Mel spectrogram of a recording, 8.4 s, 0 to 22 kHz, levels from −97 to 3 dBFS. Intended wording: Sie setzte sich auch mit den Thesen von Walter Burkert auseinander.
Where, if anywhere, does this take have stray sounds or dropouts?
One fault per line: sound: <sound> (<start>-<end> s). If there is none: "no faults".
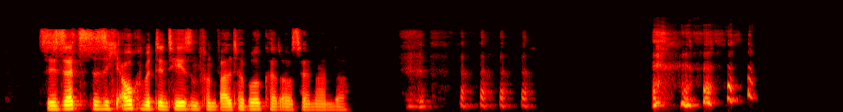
sound: laugh (4.0-5.4 s)
sound: laugh (6.5-7.6 s)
